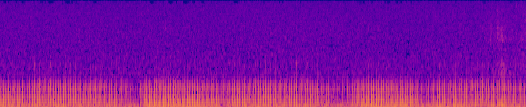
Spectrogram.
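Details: A baby kitten purrs in a deep, even rumble, the sound pausing briefly between inhale and exhale cycles about once a second.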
